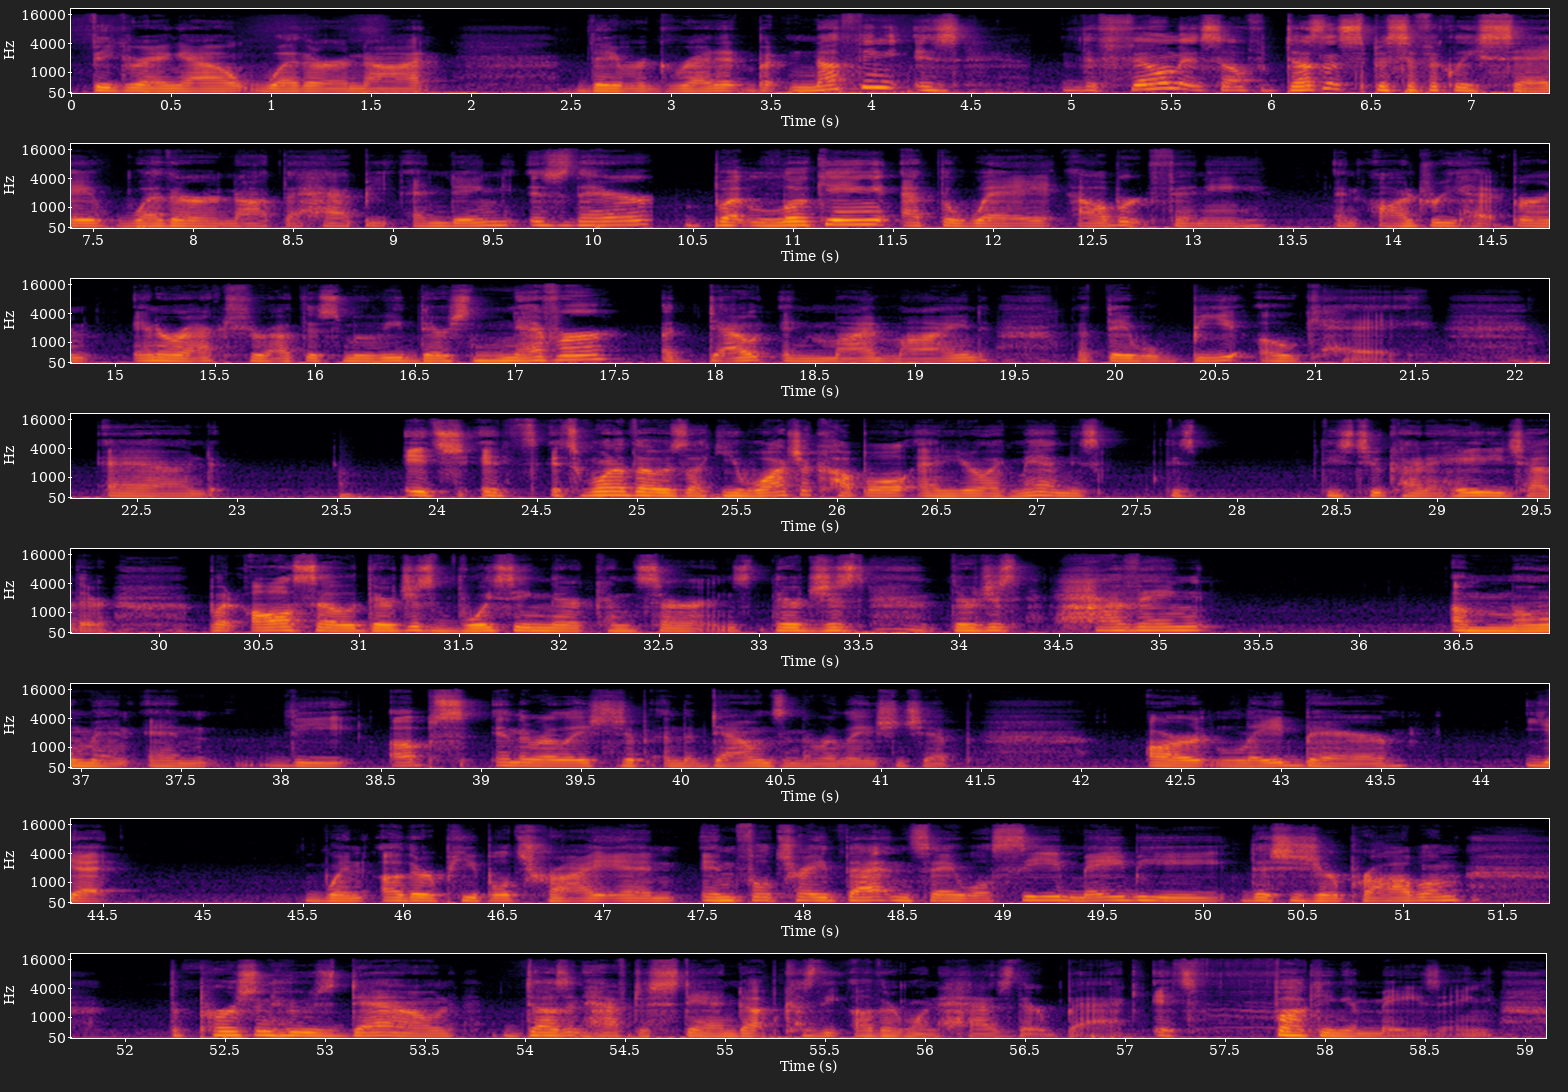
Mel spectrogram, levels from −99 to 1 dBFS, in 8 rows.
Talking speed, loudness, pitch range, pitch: 145 wpm, -33 LUFS, 125-145 Hz, 135 Hz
